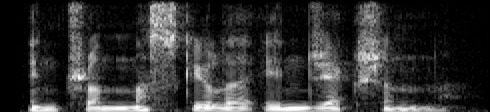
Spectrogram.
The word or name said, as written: intramuscular injection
